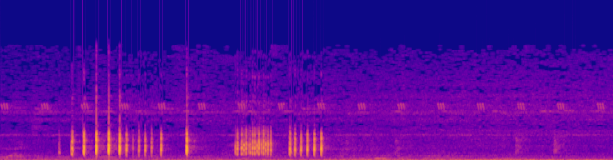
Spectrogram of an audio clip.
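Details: A male Malabar gliding frog calls on a rainy night in a Goa forest in India's Western Ghats: a run of sharp, wooden clicks, then two buzzy, rattling bursts, with softer clicks trailing off over a quiet hiss.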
